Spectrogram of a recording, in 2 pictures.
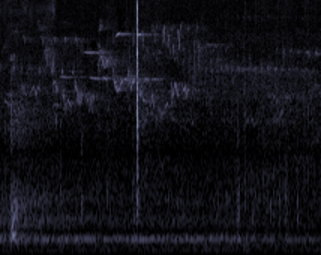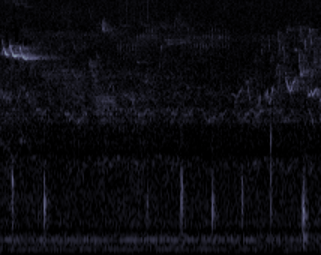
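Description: Birds chirping over a steady low hum of outdoor background noise, with one sharp click about two seconds in and faint scattered ticks afterwards.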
